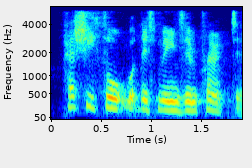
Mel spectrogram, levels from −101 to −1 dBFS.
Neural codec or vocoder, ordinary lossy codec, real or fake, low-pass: codec, 24 kHz, 3 kbps, HILCodec; MP3, 32 kbps; fake; 5.4 kHz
